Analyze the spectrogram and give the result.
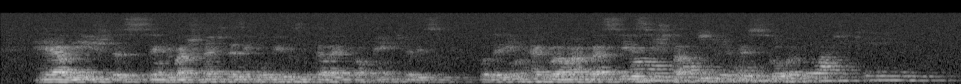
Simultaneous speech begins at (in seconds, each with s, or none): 6.3 s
